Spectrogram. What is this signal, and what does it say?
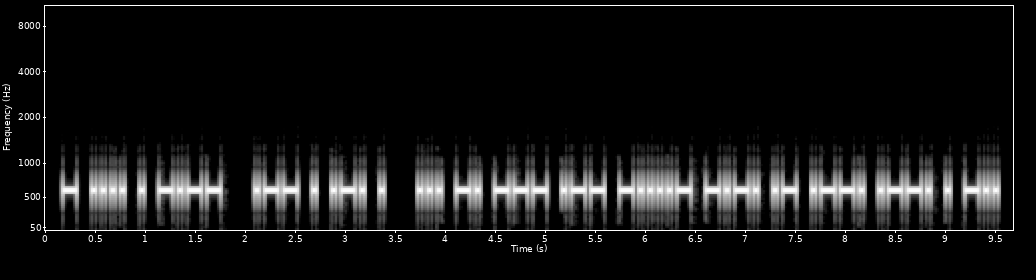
Morse code, heard as a keyed tone, about 25 wpm, 600 Hz. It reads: THEY WERE SNOW-CAPPED
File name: the old man and the sea part 1 25wpm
